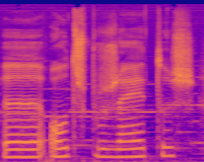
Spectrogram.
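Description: A woman speaking as a guest on a local panel, measured and hesitant with frequent fillers. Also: medium pitch, level tone, dark tone, soft background music. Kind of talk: formal local panel talk.

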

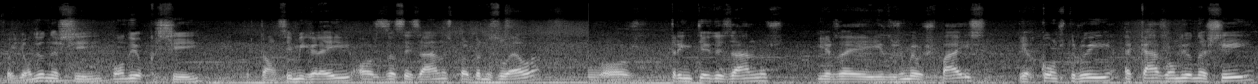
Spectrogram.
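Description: A man, interviewed outdoors, speaking slowly in plain lists. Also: medium pitch. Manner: slow, simple listing. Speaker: interviewed local resident. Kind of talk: street interview. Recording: outdoor street noise.

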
